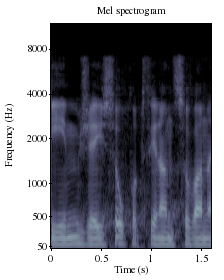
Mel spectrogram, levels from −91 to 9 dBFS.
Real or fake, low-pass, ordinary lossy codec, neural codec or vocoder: fake; 7.2 kHz; MP3, 64 kbps; codec, 16 kHz, 4.8 kbps, FACodec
